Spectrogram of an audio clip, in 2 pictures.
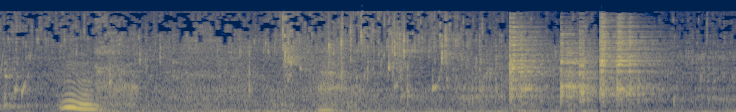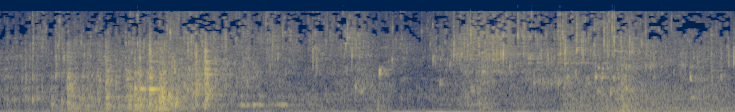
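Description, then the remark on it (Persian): Water runs steadily from a tap into a sink while dishes are washed, clinking and clattering, with splashes and dripping throughout; the water is very hot; faint voices come and go in the background. “چون دیروز اون ظرفا رو خوش کرد. الان نوبت توئه.”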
